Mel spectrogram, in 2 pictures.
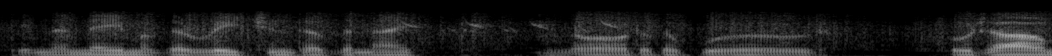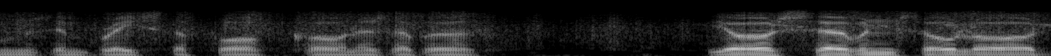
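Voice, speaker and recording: An actor playing a commanding Indian priest in an old radio drama, solemn and incantatory in delivery. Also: male voice, a bass voice. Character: commanding, mystical Indian priest hypnotizing a boy. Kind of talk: 1950s radio drama acting. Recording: noisy, tinny old radio recording.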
